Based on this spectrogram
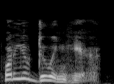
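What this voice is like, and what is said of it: Disapproving, scolding tone. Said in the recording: “in a disapproving voice”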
